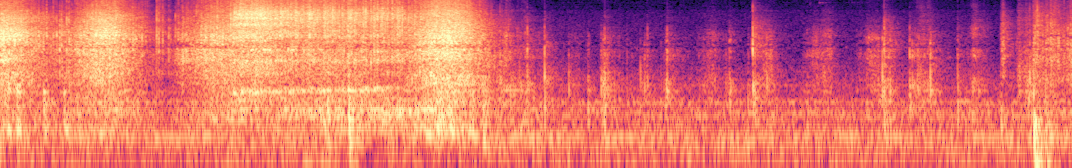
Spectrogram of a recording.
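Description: Dry popcorn kernels pouring from a plastic jar into an empty glass jar: a dense rattling patter against the glass for about three and a half seconds. After that come only faint scattered clicks.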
